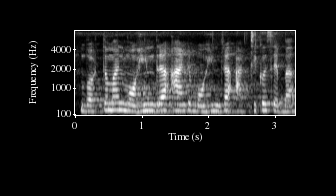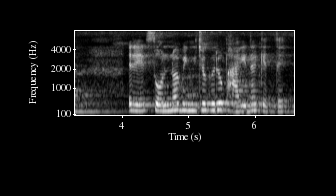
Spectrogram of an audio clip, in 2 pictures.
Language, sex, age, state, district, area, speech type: Odia, female, 18-30, Odisha, Puri, urban, read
